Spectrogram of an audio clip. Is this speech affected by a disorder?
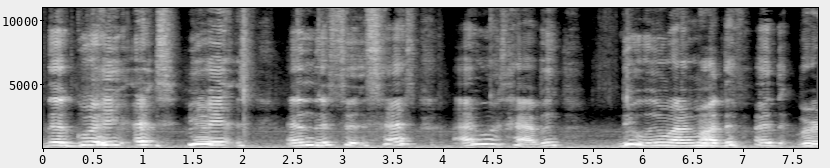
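Yes: cerebral palsy; frequent speech therapy.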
